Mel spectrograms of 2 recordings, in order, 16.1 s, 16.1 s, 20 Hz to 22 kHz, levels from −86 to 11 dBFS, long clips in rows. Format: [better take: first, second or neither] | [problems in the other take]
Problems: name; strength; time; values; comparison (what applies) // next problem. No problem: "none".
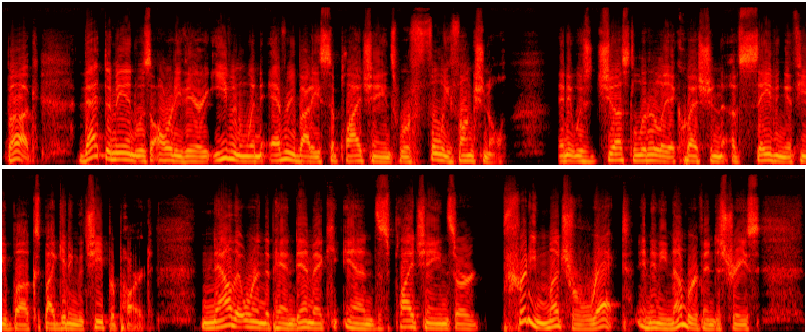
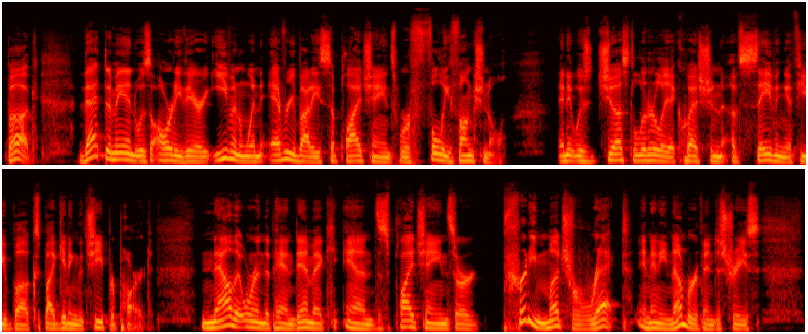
second | distortion; slight; 10 dB below the speech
